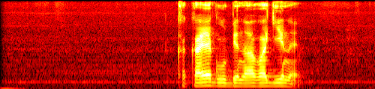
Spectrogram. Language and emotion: Russian, neutral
